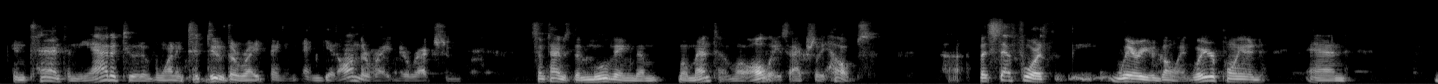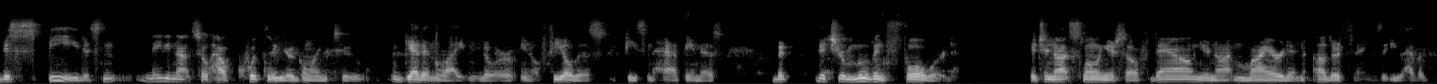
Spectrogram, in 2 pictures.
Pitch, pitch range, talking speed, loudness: 105 Hz, 95-125 Hz, 165 wpm, -26 LUFS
